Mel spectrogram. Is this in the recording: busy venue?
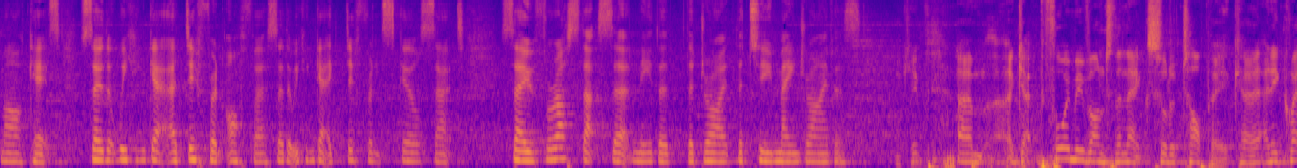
yes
